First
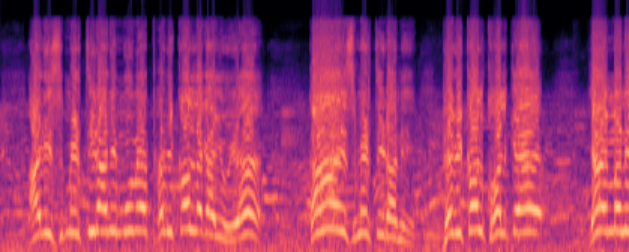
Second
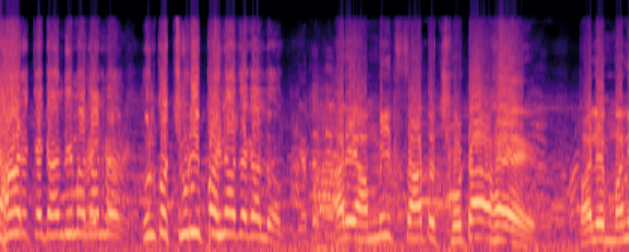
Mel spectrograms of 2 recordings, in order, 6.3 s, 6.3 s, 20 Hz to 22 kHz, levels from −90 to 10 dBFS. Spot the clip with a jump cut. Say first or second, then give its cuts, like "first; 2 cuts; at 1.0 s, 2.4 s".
second; 1 cut; at 3.1 s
